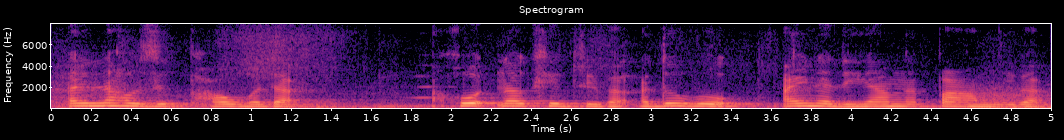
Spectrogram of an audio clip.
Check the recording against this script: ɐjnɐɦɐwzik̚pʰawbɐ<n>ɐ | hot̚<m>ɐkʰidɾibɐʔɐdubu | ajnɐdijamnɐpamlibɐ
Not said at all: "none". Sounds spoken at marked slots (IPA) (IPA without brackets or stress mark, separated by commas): d, n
